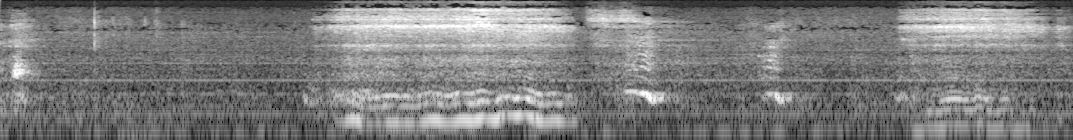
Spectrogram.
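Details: Loud, low fluttering snore-like sounds with snorts between, likely acted for comedy: a woman snoring in a comedy skit.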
